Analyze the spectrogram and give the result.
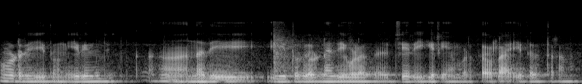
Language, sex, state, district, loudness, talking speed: Kannada, male, Karnataka, Belgaum, -20 LUFS, 145 wpm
